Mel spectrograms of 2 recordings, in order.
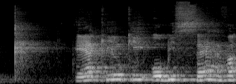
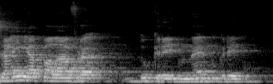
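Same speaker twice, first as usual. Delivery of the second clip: normal talking voice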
